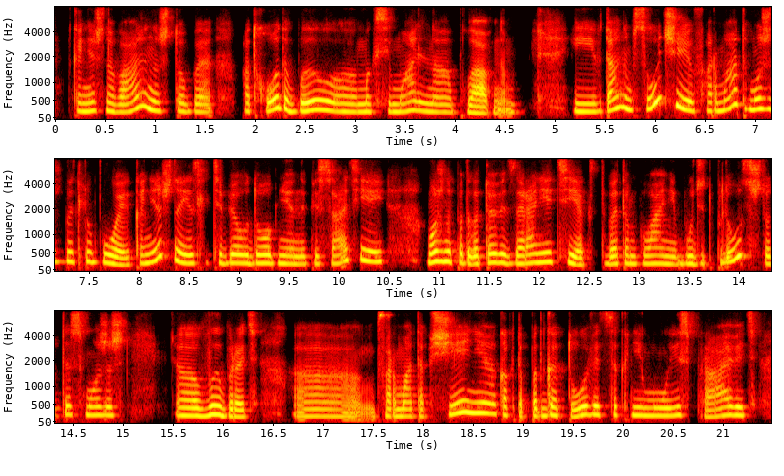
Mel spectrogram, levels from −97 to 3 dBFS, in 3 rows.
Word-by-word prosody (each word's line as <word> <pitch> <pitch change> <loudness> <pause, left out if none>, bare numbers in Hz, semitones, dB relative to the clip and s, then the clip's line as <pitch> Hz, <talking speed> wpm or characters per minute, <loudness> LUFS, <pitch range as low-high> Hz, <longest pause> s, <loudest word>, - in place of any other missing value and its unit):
конечно, 225 0 -1
важно, 240 - +1
чтобы 210 -3 -4 0.3
подход 240 +6 +1
был, 220 -2 +3
э, - - -2
максимально 205 0 -1
плавным. 190 +1 0 0.5
И 210 -2 0
в 215 - -7
данном 275 +4 +2
случае 315 - +3
формат 230 - -3
может 275 0 0
быть 260 -1 -3
любой. 230 -8 +1
Конечно, 275 - -1
если 225 -1 +1
тебе 225 0 0
удобнее 220 -1 +1
написать 205 +8 -3
ей, 265 -2 +1 0.4
можно 265 +2 +4
подготовить 230 0 +1
заранее 235 +4 +1
текст. 195 -7 -1
В 205 - -5
этом 205 +1 -1
плане 210 -1 -2
будет 205 0 -3
плюс, 405 +6 +1
что 205 - -4
ты 230 +4 -3
сможешь, 220 -1 -1 0.5
э, 210 -1 +2
выбрать, 195 -4 +2 0.3
э, 190 0 -3
формат 190 -1 -1
общения, 270 +8 +2
как-то 225 -2 -5
подготовиться 220 +3 0
к 225 - -17
нему, 210 -1 0
исправить, 220 0 -2
220 Hz, 125 wpm, -26 LUFS, 205-245 Hz, 0.5 s, можно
